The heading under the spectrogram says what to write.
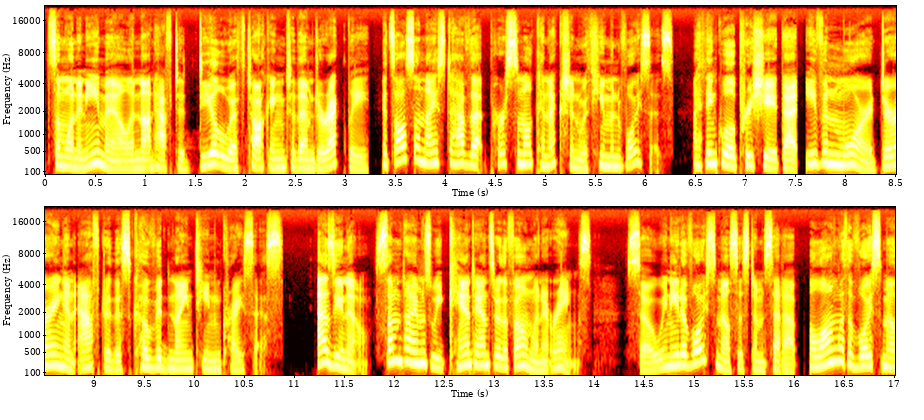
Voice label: Telephone; Telephone Day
